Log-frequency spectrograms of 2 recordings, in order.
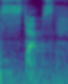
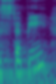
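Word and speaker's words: steppe: this area called the steps now we've heard the steps before um it could also be perfectly pronounced the steppi i say step when the non-indigenous people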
